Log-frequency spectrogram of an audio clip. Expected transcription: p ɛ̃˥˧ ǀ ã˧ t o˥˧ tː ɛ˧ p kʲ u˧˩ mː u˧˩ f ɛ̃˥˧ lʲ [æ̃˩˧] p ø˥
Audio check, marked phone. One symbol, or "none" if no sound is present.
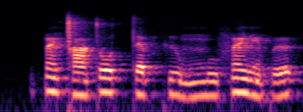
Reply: ɛ̃˩˧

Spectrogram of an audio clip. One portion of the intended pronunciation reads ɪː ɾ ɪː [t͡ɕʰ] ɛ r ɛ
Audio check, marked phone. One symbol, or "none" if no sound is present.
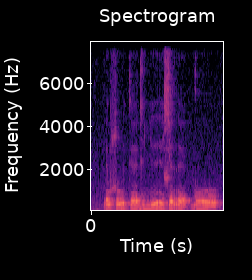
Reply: ɕ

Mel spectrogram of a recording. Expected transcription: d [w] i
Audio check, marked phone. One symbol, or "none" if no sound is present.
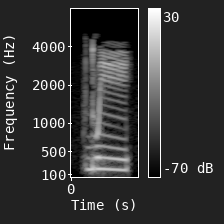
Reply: w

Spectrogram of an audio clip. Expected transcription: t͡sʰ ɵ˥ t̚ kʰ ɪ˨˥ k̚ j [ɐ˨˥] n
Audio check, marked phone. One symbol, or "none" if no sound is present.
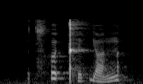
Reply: ɐ˨˥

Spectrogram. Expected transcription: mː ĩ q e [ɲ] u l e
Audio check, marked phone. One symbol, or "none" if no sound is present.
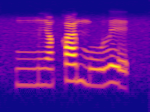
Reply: m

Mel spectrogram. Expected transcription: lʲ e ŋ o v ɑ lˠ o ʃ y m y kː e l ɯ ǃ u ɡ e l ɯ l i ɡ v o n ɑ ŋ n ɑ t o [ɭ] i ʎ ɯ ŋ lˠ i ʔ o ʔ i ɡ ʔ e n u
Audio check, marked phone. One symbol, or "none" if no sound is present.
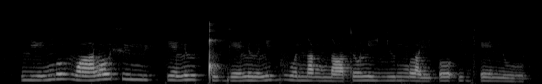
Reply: l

